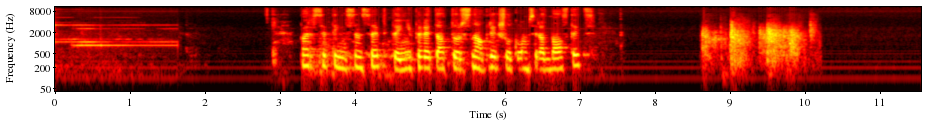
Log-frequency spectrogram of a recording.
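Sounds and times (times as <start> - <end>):
electric bell in a parliament chamber calling members to vote: 0.0 - 1.7
faint low hum: 0.0 - 11.5
speech: 3.3 - 7.3.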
